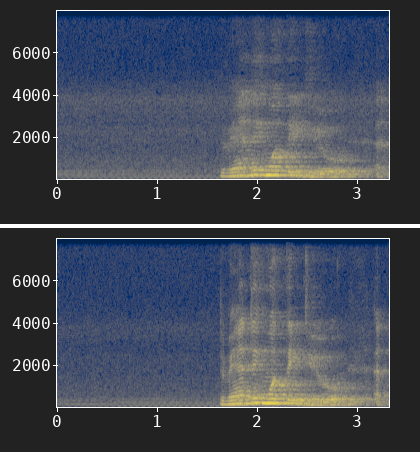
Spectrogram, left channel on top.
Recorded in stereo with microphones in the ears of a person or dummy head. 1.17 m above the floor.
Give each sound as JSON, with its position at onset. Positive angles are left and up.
{"t": 1.6, "sound": "a man speaking", "side_deg": -40, "distance_m": 0.9}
